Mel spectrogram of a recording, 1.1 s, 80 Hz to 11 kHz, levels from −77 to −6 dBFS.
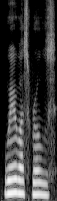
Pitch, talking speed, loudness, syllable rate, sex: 200 Hz, 155 wpm, -14 LUFS, 4.0 syllables/s, female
